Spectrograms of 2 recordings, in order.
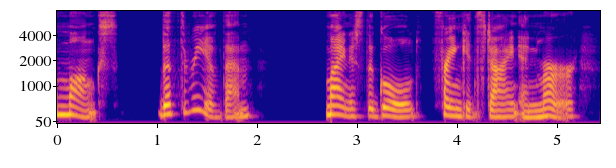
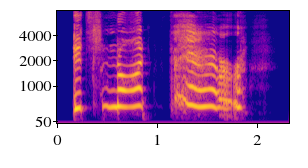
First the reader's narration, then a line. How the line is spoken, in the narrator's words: she screams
